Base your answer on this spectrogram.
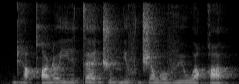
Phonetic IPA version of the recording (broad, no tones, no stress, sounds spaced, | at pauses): ɖʱ i qʼ ʌ ɳ ɵ j i t ɛ d͡ʒ u nʲ ɵ v d͡ʒ ʌ w o v y w u q ə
